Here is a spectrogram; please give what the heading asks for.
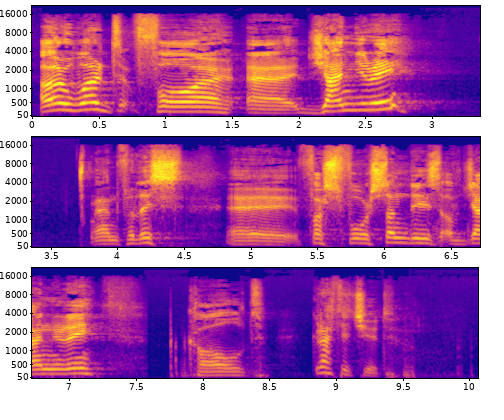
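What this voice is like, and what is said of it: Scottish accent. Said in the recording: “being England and being Scottish ... you're got a different accent”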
